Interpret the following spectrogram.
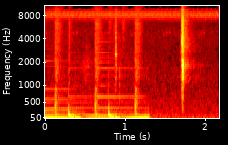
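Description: A single sharp metallic click near the end from a Hi-Point C9 9mm pistol being handled after a round nose-dived on feeding, with faint background music in the first part.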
